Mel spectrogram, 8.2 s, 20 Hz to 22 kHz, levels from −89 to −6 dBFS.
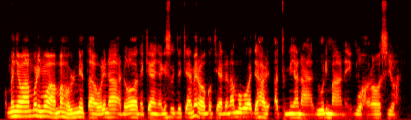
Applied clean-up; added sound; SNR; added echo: neural mask model DeepFilterNet 3.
